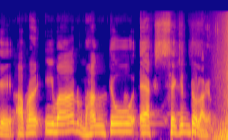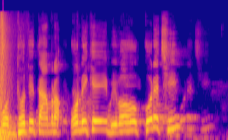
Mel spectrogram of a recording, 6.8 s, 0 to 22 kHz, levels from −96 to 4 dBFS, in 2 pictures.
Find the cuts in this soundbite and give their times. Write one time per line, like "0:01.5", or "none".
0:03.3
